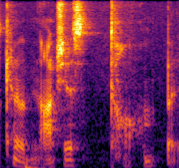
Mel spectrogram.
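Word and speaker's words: Thom: uh liner notes and I read it as Farm I didn't know I didn't know you didn't pronounce it's kind of obnoxious Tom but it's spelled Farm I'm talking about Tom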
